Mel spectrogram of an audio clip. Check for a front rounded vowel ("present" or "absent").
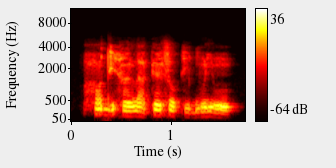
absent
